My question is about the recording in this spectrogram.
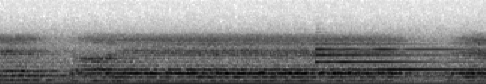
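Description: Background music of slow, sustained chords, with the chord changing about a second in and new higher notes joining near four seconds.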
